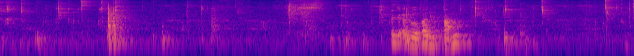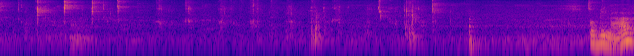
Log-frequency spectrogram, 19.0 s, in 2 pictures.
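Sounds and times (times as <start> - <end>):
person chewing meat: 0.0 - 5.9, 6.8 - 16.4
wet mouth clicks and smacks: 9.0 - 11.4.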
